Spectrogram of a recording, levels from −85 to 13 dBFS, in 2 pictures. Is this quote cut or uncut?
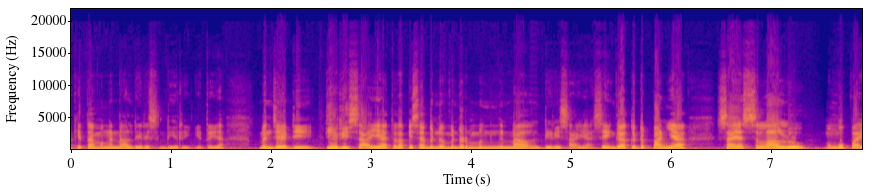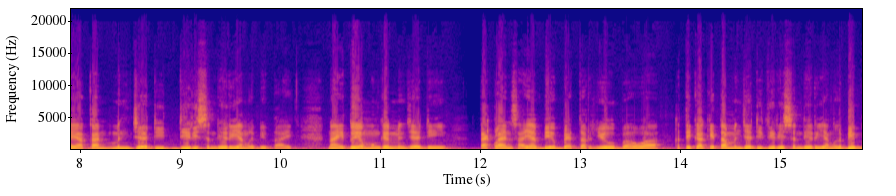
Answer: uncut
